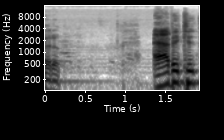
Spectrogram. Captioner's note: speaking away from mic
